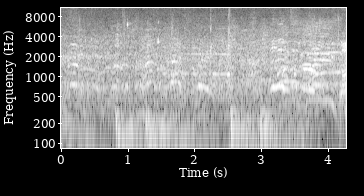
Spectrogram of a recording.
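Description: Basketball arena sound during play: a basketball being dribbled on the hardwood court over crowd noise and arena music.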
